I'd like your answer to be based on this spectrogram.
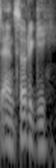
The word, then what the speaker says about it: Ansotegui: It's Ansotequi.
